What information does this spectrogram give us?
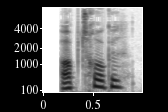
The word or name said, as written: optrukken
